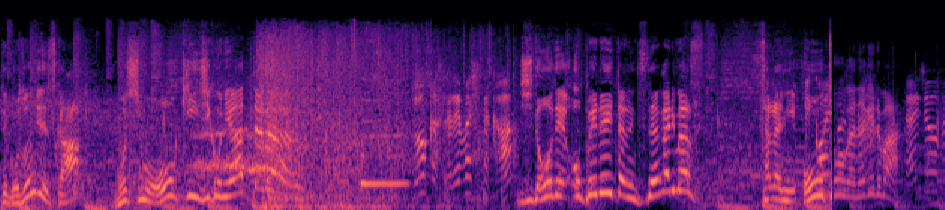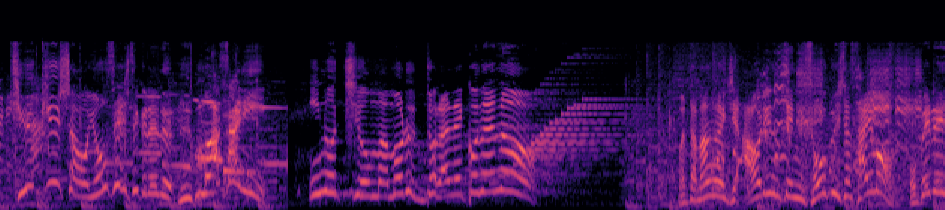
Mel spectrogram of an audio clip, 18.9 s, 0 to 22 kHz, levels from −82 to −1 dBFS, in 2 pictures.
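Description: At 8.31 s the sound steps down in quality and stays that way to the end: a gap of about 20 ms, then a duller, boxier tone with nothing above 9.4 kHz, a level drop of roughly 10 dB and a new, faint background hiss. This is likely an input switched to a poorer device. A filter or EQ change alone would not also bring the gap, the level drop and a different noise floor all at once.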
